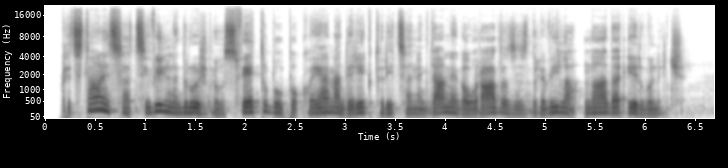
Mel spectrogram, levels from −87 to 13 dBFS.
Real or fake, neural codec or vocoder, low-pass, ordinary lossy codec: fake; codec, 44.1 kHz, 2.6 kbps, SNAC; none; none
